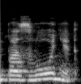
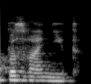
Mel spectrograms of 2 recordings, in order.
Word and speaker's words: позвонит: Если мы говорим на русском языке, то очень важно произносить слова правильно, правильно делать ударение. Не позвонит, а позвонит, ну, например, да.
